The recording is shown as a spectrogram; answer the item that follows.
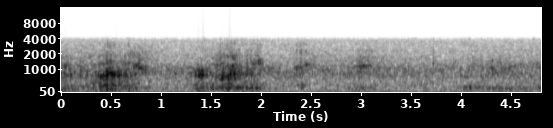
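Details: Rottweiler brother and sister play fighting with a rope growl in rough, guttural bursts, while a person calls encouragement.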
